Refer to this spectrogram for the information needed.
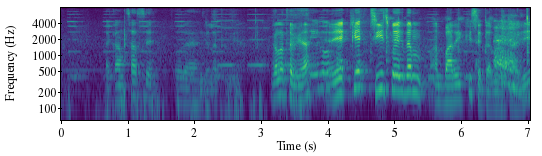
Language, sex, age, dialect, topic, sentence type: Maithili, male, 18-24, Eastern / Thethi, banking, statement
